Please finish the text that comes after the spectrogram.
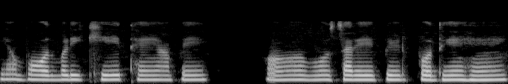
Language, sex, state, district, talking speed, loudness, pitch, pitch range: Hindi, female, Uttar Pradesh, Ghazipur, 140 wpm, -17 LUFS, 215 Hz, 210-220 Hz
